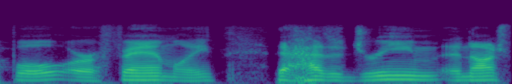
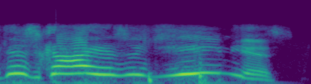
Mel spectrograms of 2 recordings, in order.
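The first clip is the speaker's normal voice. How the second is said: high, loud gushing praise; over-enthusiastic; 6 dB louder than usual. Pretend. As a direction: gush like a superfan. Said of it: "You're like".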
